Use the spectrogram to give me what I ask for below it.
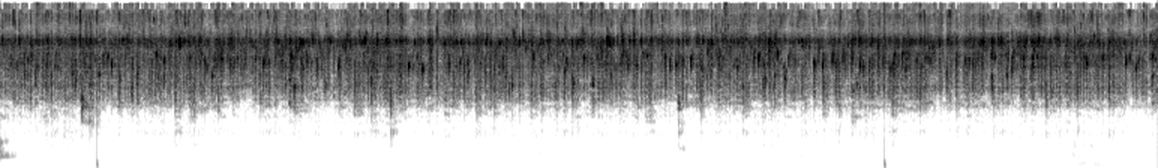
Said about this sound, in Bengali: বন্ধুরা তো আমি আরও একটু লাল করে ভেজে নেব।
